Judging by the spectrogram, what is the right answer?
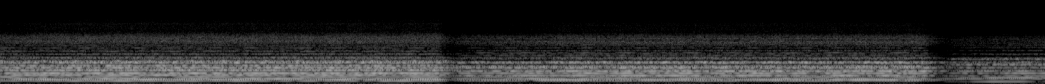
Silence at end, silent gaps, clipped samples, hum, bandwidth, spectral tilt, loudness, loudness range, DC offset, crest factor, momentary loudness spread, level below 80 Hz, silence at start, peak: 0 s; none; under 0.1%; none; 12.5 kHz; -6.5 dB/octave; -29 LUFS; 2 LU; under 0.1%; 14 dB; 8 LU; -66 dBFS; 0 s; -14 dBFS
